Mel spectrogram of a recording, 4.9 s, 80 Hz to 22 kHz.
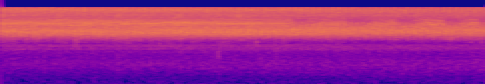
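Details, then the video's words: Cicadas in full summer song, suburban Nisshin, Aichi, Japan, 2 PM on 28 July 2021: loud, steady, high-pitched electric sizzle from many insects at once, dominating the scene with little else heard. "Summer Cicadas Sounds"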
